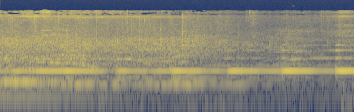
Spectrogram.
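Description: Soft music of long, steady held notes, a quieter stretch between louder passages.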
